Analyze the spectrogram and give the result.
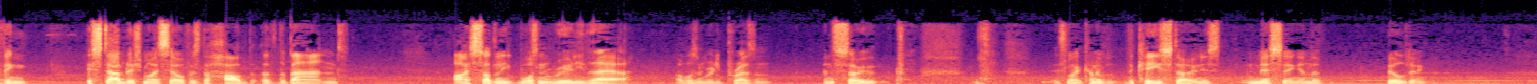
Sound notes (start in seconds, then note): none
